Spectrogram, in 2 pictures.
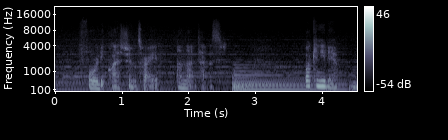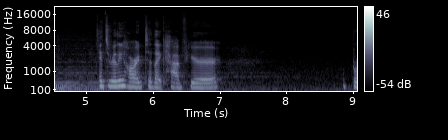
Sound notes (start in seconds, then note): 3.7 sighs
